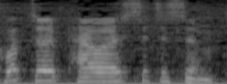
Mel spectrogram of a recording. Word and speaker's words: kleptoparasitism: Am I saying it right, though? Kleptoparasitism. Yes, that's the right way of saying that word, eh?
